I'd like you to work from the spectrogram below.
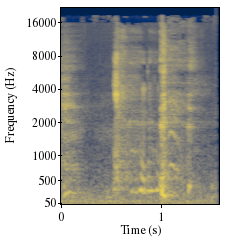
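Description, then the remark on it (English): A person mimics a cough: three short, raspy, throaty bursts in quick succession, the middle one the strongest, with no speech around them. “What kind of cough was it? Was it like...”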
